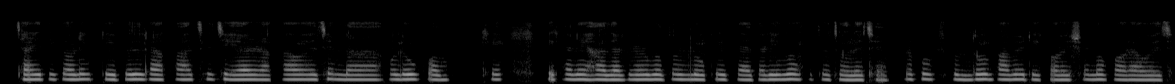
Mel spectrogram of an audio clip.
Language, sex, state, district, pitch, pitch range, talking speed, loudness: Bengali, female, West Bengal, Purulia, 225 Hz, 220-230 Hz, 150 wpm, -37 LUFS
